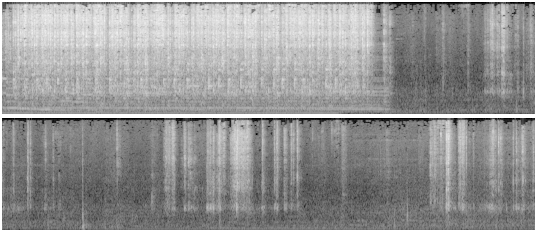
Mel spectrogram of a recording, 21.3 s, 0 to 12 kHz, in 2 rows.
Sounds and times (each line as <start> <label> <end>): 0.0 old slotmachine (fruit machine) 7.9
